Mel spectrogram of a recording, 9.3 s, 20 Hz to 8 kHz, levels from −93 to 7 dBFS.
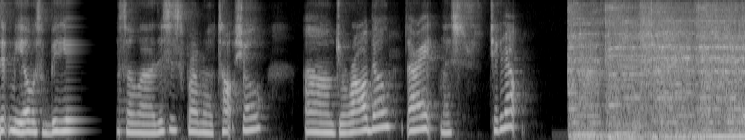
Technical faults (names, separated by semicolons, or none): long network dropout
